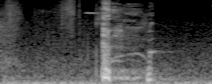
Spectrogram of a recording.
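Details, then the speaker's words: Single short cough from an adult at a senior center, with a smaller voiced catch just after, over faint room noise. "going to cough again excuse"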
